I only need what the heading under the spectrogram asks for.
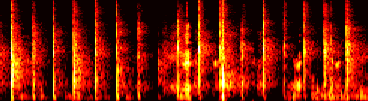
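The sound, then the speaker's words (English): A rapid run of sharp hand claps, about a dozen crisp slaps in quick, slightly uneven succession, loud and dry with nothing else underneath, made as a clap sync mark for a recording. “Let's get a clap mark right here.”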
